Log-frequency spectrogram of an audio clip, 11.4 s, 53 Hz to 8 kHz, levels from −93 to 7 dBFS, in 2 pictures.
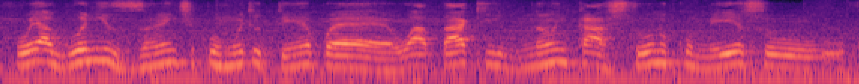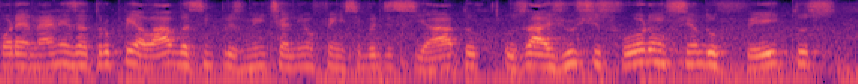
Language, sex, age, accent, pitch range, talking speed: Portuguese, male, 20-39, Brazilian, 145-175 Hz, 135 wpm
